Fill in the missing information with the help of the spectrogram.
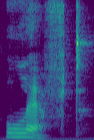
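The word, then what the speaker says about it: laughed: Então, no passado vai ficar pronunciado left. Mais uma vez, lembrando então que estamos falando do som e não da escrita, tá bom? Então, esse GH aqui nós vamos contar como se fosse um F.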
